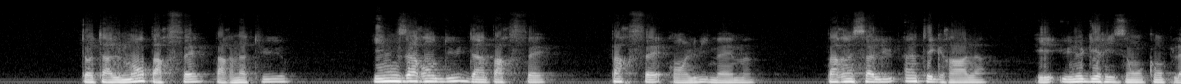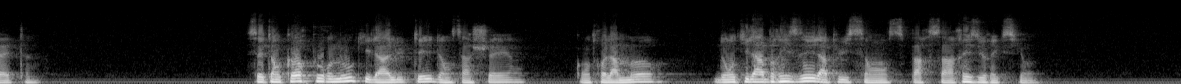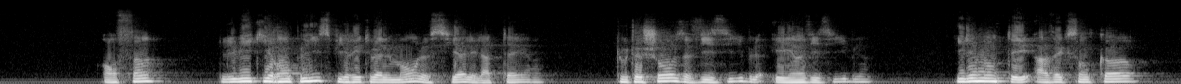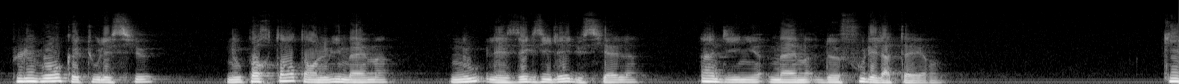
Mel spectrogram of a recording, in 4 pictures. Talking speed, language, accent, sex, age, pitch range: 110 wpm, French, French, male, 40-59, 105-120 Hz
